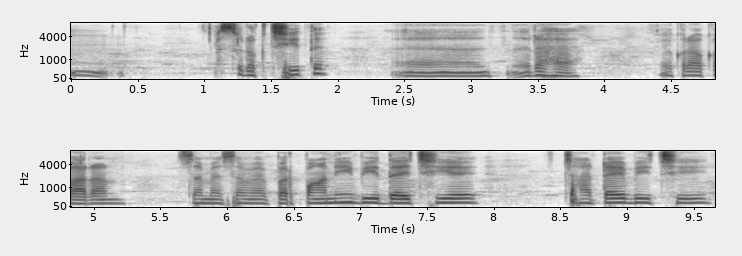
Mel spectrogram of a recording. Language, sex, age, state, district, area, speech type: Maithili, female, 45-60, Bihar, Purnia, rural, spontaneous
